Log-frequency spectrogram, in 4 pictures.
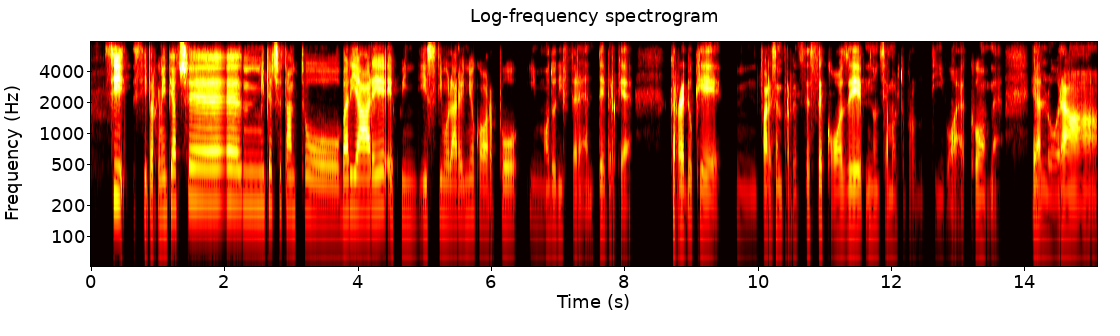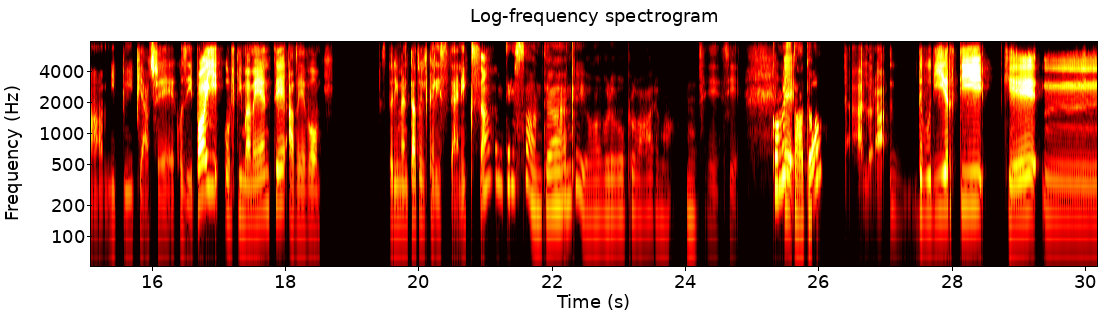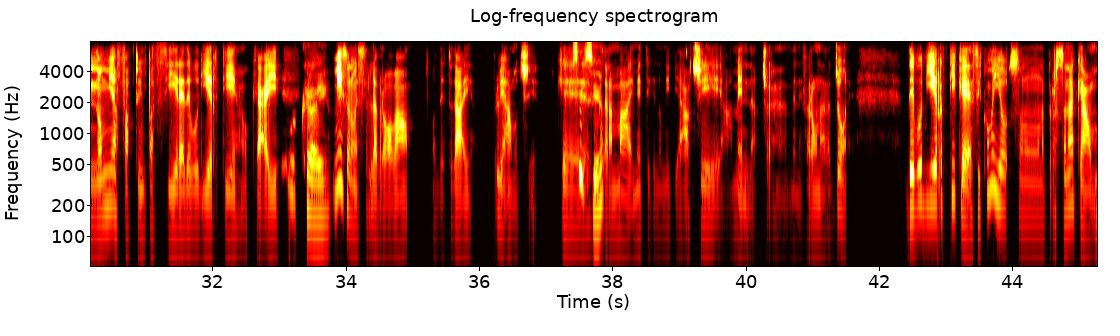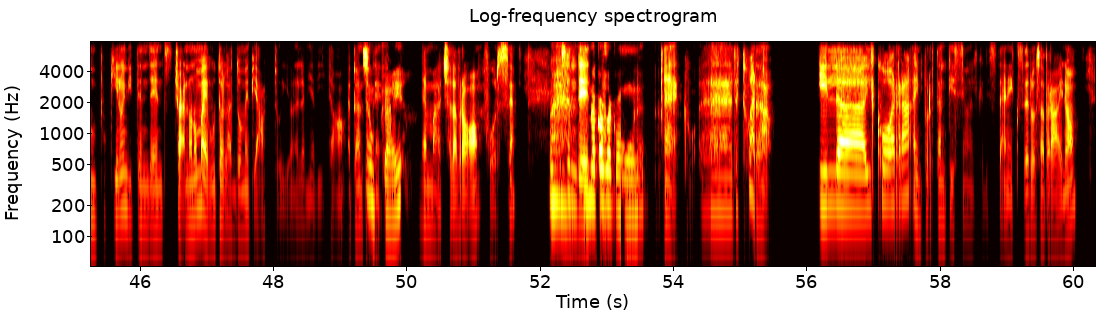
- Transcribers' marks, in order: "Cioè" said as "ceh"; "cioè" said as "ceh"; laughing while speaking: "Eh"; in English: "core"
- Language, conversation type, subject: Italian, unstructured, Come posso restare motivato a fare esercizio ogni giorno?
